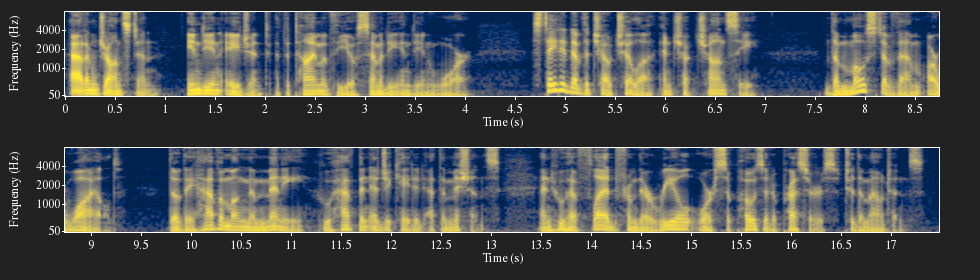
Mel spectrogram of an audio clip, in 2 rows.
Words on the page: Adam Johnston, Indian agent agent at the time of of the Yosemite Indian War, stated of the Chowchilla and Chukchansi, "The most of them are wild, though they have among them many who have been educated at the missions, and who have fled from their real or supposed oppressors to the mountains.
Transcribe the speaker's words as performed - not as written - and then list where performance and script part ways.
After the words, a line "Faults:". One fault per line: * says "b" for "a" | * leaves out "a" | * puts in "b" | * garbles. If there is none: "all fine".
Adam Johnston, Indian agent at the time of the Yosemite Indian War, stated of the Chowchilla and Chukchansi, "The most of them are wild, though they have among them many who have been educated at the missions, and who have fled from their real or supposed oppressors to the mountains.
Faults:
* leaves out "agent"
* leaves out "of"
